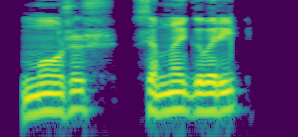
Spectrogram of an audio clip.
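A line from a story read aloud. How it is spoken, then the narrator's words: Plain. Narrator (Russian): спросил Иван Федорович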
